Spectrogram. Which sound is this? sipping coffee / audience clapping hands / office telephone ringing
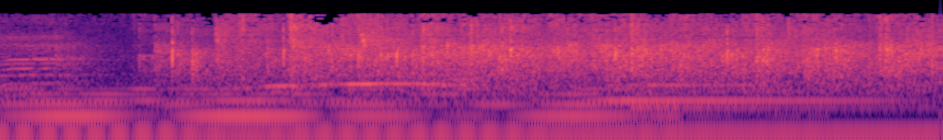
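audience clapping hands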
